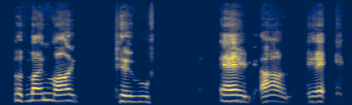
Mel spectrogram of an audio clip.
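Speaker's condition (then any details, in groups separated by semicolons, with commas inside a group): Cerebral palsy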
